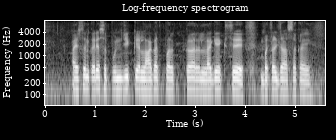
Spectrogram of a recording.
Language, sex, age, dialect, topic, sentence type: Magahi, male, 18-24, Western, banking, statement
